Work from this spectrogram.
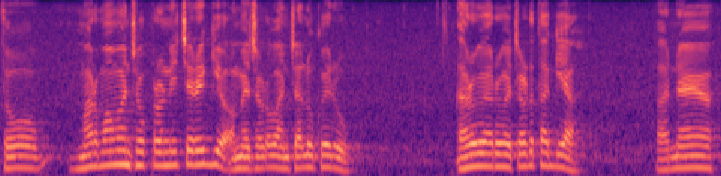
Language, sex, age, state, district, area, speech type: Gujarati, male, 18-30, Gujarat, Rajkot, rural, spontaneous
